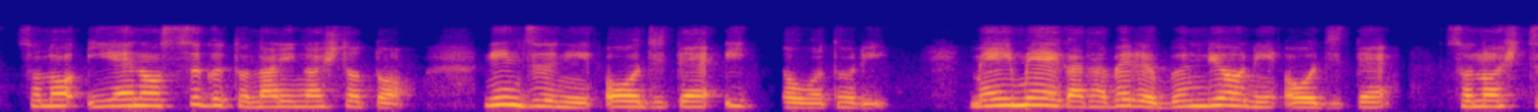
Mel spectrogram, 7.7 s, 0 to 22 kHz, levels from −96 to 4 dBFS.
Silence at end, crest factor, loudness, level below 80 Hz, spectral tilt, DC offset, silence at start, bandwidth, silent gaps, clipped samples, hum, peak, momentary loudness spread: 0.1 s; 14 dB; -16 LUFS; -62 dBFS; -6.5 dB/octave; under 0.1%; 0.15 s; 8.6 kHz; none; under 0.1%; none; -2 dBFS; 10 LU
